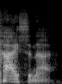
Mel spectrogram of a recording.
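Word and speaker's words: Kai Cenat: Kaisenat.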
